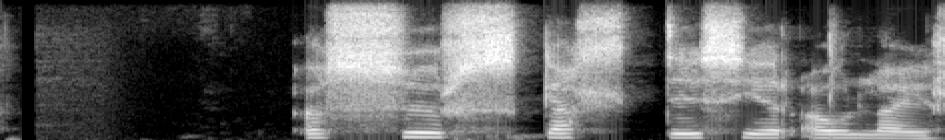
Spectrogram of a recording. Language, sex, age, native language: Icelandic, male, 10, Icelandic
